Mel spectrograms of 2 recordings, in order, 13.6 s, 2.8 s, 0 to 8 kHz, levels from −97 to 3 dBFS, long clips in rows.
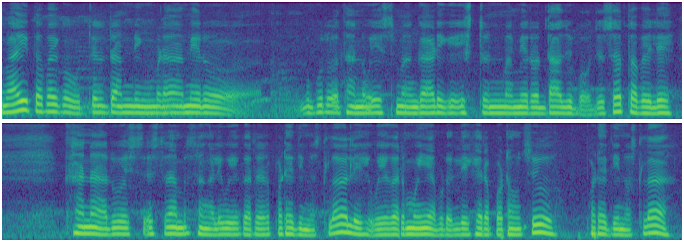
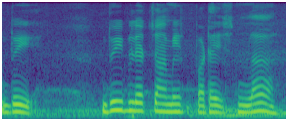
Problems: background sounds at intervals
